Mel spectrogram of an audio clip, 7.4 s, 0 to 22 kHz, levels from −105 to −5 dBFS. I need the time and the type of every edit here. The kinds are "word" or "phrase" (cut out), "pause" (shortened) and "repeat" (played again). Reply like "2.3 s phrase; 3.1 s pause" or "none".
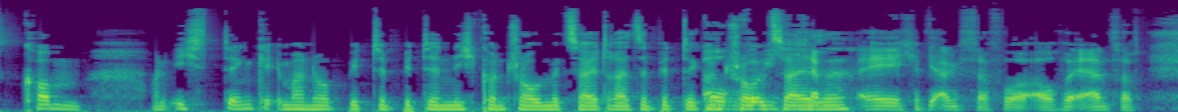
4.4 s phrase; 5.8 s word

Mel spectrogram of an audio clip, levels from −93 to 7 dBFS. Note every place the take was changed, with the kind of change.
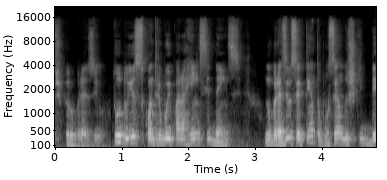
none

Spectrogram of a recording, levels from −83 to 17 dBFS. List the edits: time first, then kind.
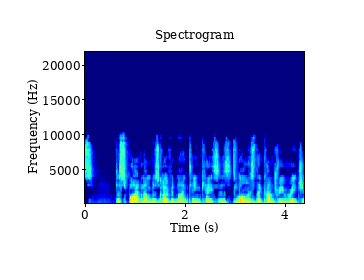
1.1 s word; 1.5 s word; 3.0 s word

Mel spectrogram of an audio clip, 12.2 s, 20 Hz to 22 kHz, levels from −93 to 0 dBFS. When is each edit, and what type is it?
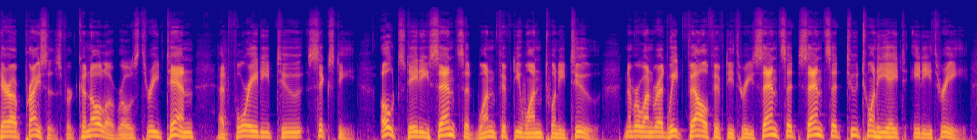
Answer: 5.1 s word; 8.3 s word; 10.0 s repeat

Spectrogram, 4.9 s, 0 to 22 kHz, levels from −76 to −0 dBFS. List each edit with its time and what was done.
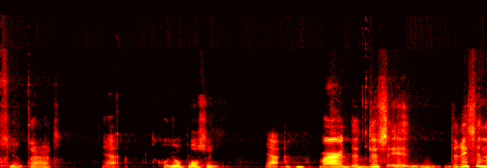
none

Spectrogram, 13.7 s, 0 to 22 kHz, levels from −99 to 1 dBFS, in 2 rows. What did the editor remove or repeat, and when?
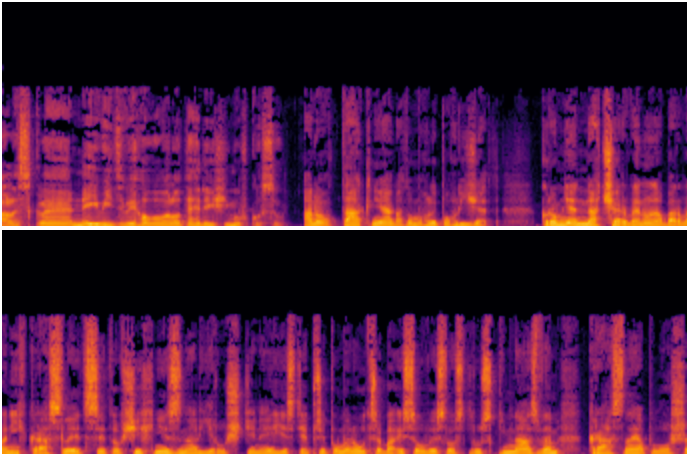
3.9 s word; 11.5 s word

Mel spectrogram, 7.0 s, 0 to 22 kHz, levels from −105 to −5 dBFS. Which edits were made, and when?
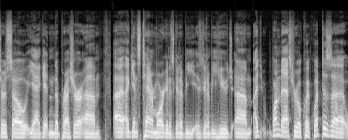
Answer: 2.2 s pause

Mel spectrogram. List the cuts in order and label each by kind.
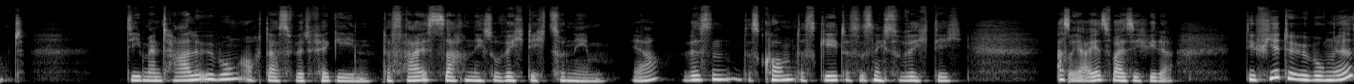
6.2 s pause; 10.7 s word

